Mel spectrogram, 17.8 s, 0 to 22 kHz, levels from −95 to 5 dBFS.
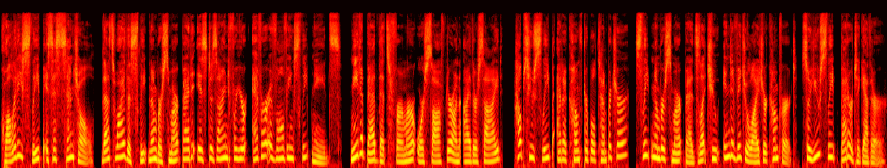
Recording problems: none

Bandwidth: 15.5 kHz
